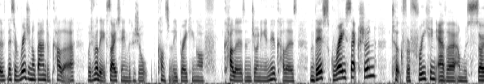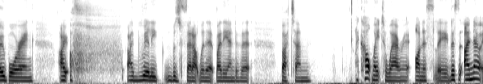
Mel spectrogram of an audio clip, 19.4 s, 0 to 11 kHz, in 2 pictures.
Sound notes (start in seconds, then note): 11.1 sighs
